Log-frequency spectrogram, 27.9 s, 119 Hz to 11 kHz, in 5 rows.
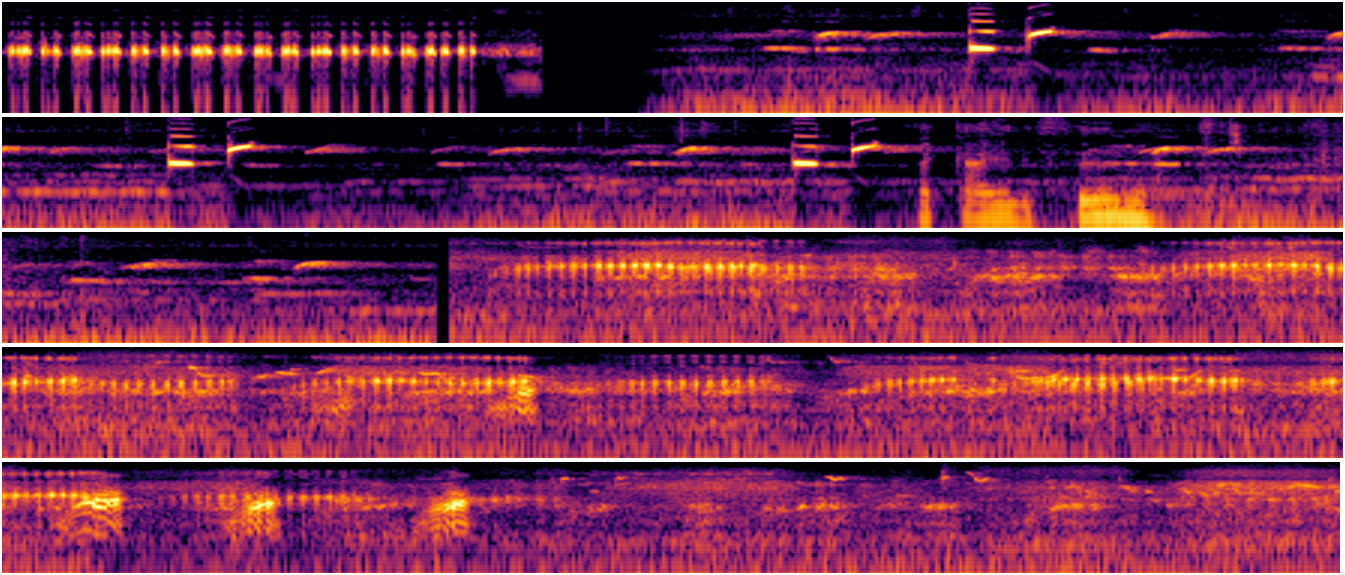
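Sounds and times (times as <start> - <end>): frog croaking: 0.0 - 2.2, 3.4 - 5.0, 5.6 - 6.8, 13.0 - 27.9
short sharp frog calls: 13.2 - 27.9.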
